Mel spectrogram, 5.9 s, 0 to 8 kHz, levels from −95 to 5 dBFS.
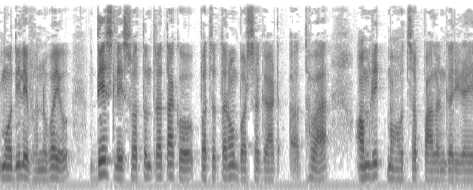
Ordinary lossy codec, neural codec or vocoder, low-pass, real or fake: Opus, 64 kbps; none; 7.2 kHz; real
